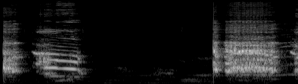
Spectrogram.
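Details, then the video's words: Rooster crowing in two loud, harsh harmonic bursts: a first call broken into two parts that ends under a second in, then after a silent pause a second strong, rasping call starting just past two seconds that trails into a short tail. "Rooster Chicken"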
